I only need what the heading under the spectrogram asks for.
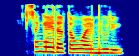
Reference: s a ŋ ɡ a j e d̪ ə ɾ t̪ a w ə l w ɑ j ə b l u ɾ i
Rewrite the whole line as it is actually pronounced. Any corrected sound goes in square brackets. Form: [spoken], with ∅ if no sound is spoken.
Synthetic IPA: s [ə] ŋ ɡ a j e d̪ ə ɾ t̪ a w ə [∅] w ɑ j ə [m] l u ɾ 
